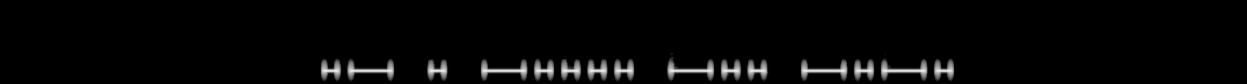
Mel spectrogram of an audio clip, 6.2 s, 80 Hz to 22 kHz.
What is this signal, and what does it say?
Morse code, heard as a keyed tone, about 18 wpm, 700 Hz. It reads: AE6DC
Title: Speed Racing - USA 2x2 Call Signs 15wpm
